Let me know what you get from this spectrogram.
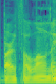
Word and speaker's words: Barcelona: Yeah, the people in Barcelona pronounce it Barthelona.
